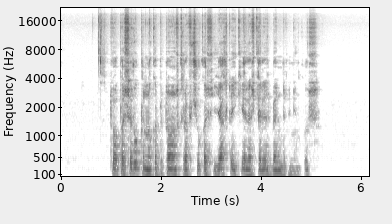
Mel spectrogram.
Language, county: Lithuanian, Marijampolė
